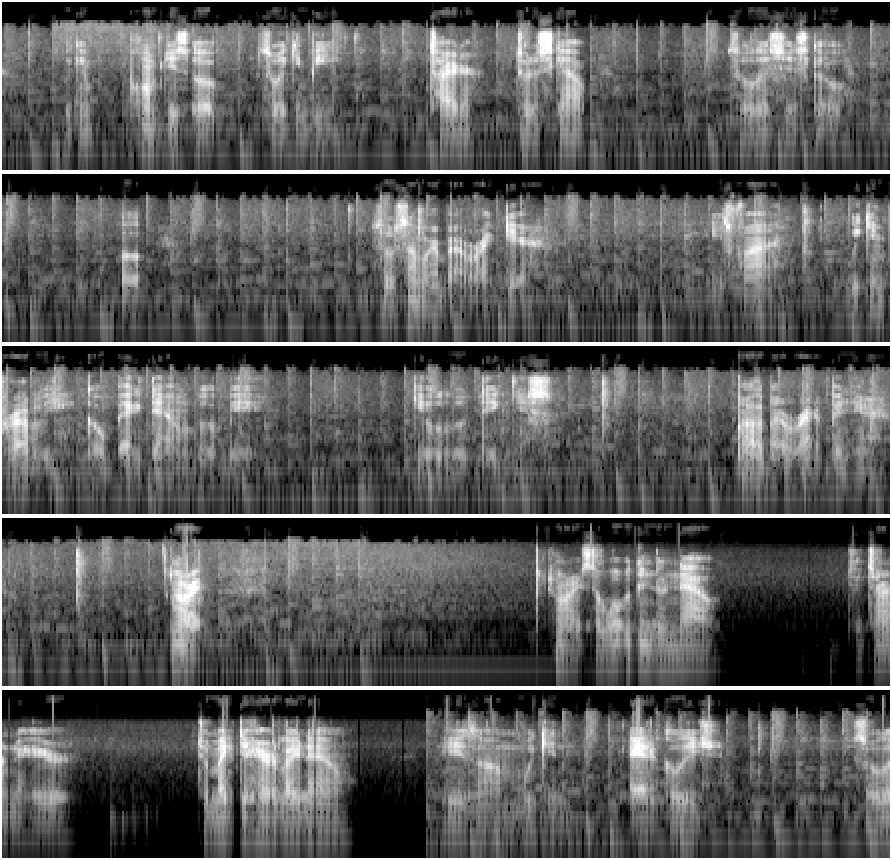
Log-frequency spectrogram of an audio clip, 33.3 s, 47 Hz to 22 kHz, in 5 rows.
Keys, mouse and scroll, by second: 2.3 click, 5.4-9.1 drag, 9.5-11.9 middle drag, 11.9-12.4 scroll down 3, 12.4-13.1 middle drag, 13.1-14.1 scroll up 1, 14.1-17.1 drag, 17.5-19.6 middle drag, 19.6-20.3 scroll up 4, 20.3-21.9 middle drag, 30.5-30.9 middle drag, 30.9-31.4 scroll up 1, 31.4-32.1 scroll up 1, 32.1-33.3 middle drag.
